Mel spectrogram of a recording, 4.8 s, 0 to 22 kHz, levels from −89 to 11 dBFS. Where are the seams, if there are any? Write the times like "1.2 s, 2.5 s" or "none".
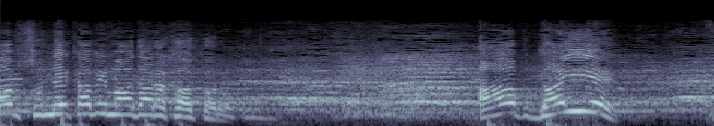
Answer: none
